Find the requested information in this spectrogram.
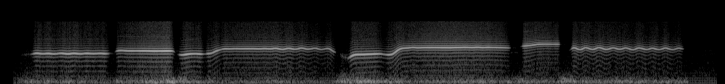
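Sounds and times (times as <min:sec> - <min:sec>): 
whistle: 0:00.3 - 0:06.9.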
